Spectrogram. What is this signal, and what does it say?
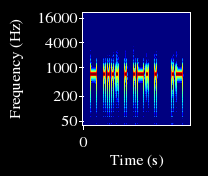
Morse code, heard as a keyed tone, about 28 wpm, 700 Hz. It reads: THERE A
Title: Sentences from Top 1000 Words - Review Part 5 - 28wpm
